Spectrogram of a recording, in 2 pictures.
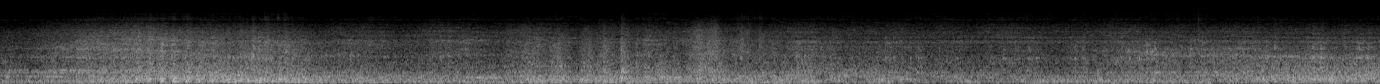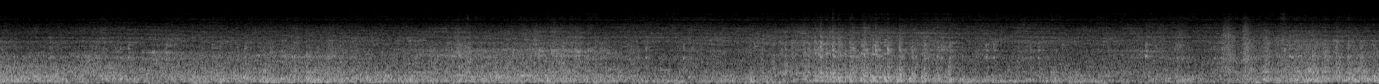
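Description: Bombardier TRAXX class 186 electric locomotive passing close by, loudest about two seconds in, followed by a long container freight train of flat wagons rolling past on the rails with a continuous rumble and clatter of wheels.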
